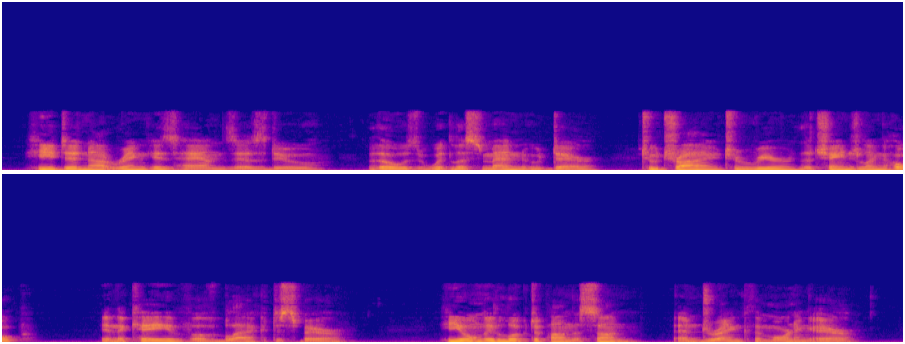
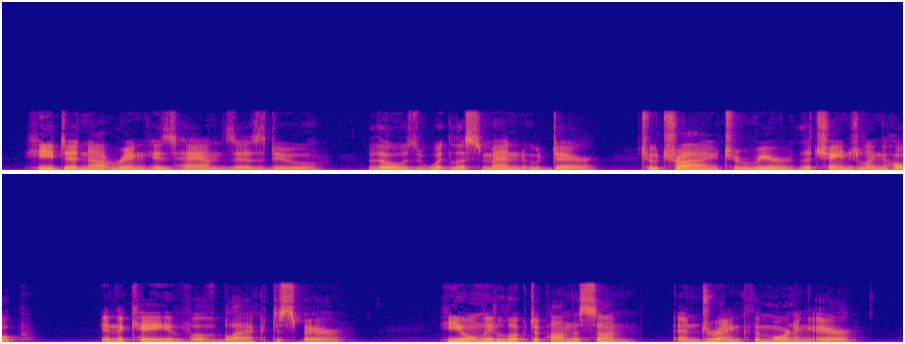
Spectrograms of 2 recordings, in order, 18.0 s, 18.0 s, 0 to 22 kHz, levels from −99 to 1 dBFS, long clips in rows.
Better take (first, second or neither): second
